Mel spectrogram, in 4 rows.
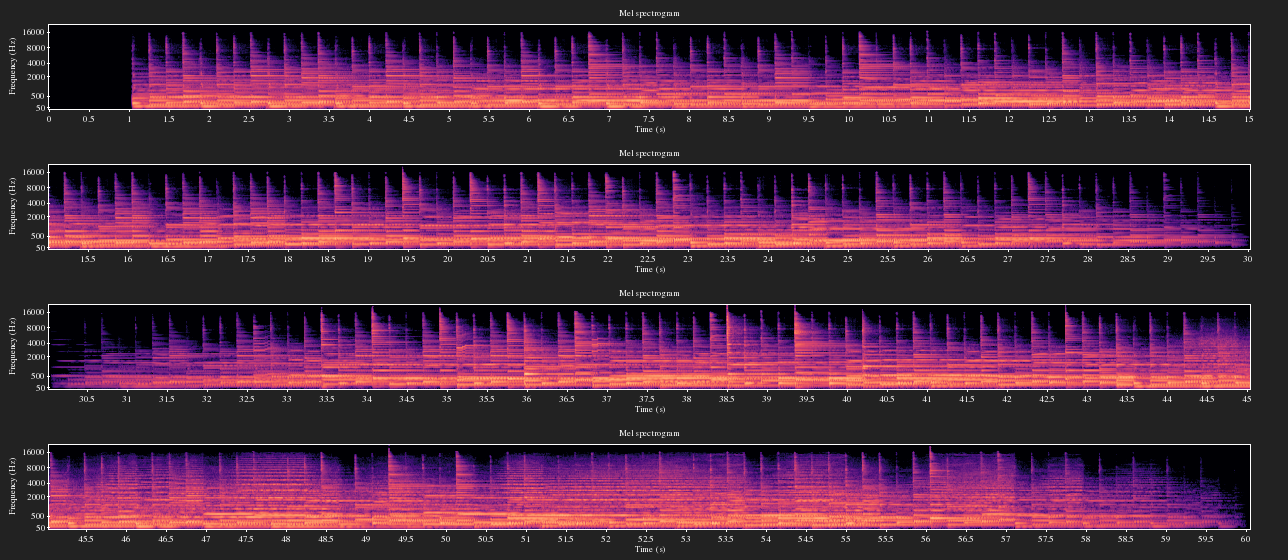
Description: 원키에서(-1)내린 멜로디 포함된 1절후 바로 후렴으로 진행 됩니다.(본문 가사및 미리듣기 확인)
Ab
앞부분30초, 뒷부분30초씩 편집해서 올려 드리고 있습니다.
중간에 음이 끈어지고 다시 나오는 이유는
